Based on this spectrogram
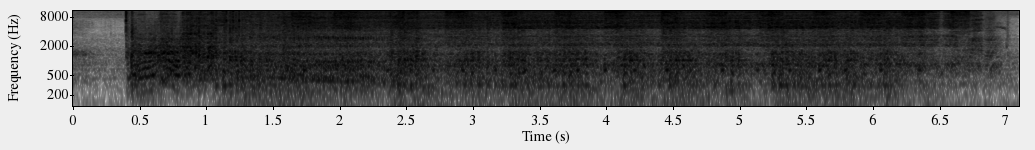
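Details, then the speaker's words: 1958 Jeep CJ5, previously cranked but wouldn't start: engine catches and runs raggedly with uneven firing and surging instead of smooth idle; owner suspects fuel issue, likely flooding it, not getting fuel. "Sounds like a fuel issue, but I'm not 100% sure. Oh, there we go. I don't know if I'm flooding it or not giving it enough."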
